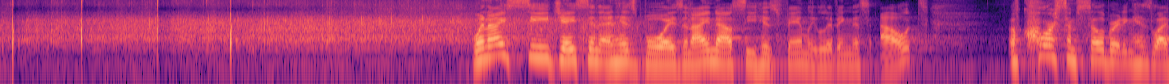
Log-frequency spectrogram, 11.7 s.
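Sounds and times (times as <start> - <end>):
audience applause: 0.0 - 6.9
speech: 4.7 - 9.5, 10.1 - 11.6.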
